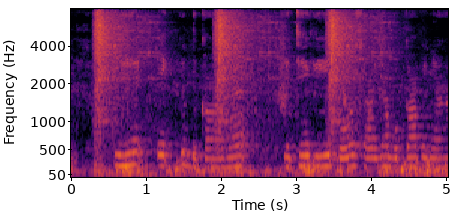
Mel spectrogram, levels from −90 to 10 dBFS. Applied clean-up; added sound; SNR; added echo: none; Shatter; -1 dB; reverberation time 2.7 s.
